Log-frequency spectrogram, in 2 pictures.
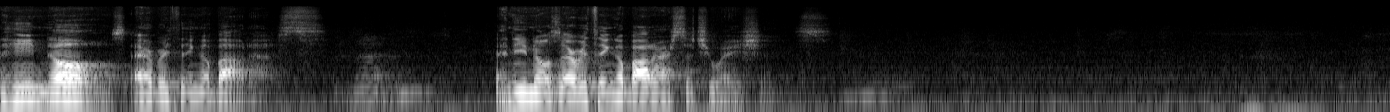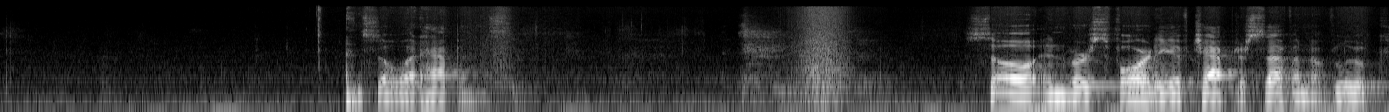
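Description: A middle-aged man speaks slowly and deliberately through a microphone, with long pauses.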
